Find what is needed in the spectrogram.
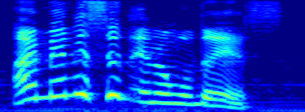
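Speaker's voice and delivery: normal talking voice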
